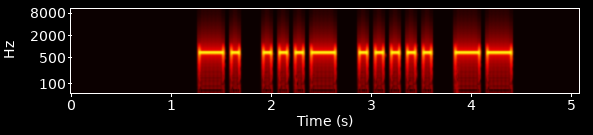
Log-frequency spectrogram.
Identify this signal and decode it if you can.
Morse code, heard as a keyed tone, about 16 wpm, 700 Hz. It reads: NV5M
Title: USA Call Signs - 4 Characters - 15wpm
